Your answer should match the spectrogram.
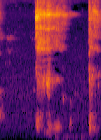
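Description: A man coughing: one cough about two-thirds of a second in, then a shorter second burst near the end.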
